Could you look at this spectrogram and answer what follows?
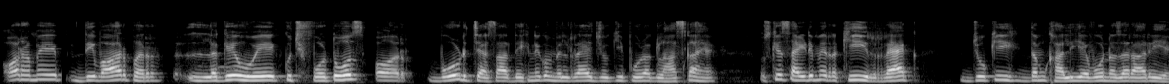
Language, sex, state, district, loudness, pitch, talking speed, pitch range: Hindi, male, Bihar, Kishanganj, -16 LUFS, 180 Hz, 185 wpm, 165-200 Hz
